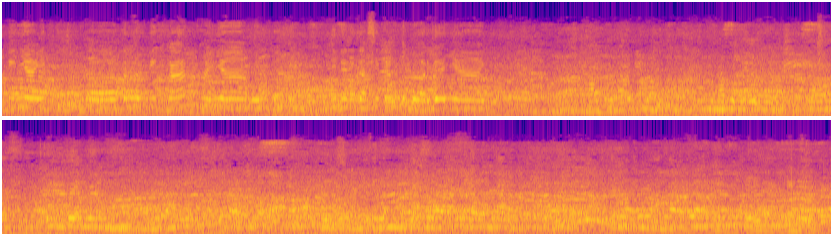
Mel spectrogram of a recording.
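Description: A crowd murmurs in the background of a busy, echoing hall.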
